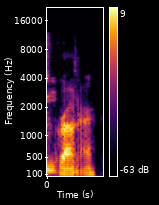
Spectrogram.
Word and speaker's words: Groener: There was Harry Groener or Grainer. I don't know how to pronounce it. – I think it's Groener.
